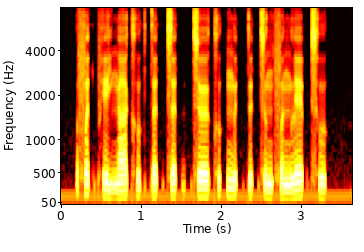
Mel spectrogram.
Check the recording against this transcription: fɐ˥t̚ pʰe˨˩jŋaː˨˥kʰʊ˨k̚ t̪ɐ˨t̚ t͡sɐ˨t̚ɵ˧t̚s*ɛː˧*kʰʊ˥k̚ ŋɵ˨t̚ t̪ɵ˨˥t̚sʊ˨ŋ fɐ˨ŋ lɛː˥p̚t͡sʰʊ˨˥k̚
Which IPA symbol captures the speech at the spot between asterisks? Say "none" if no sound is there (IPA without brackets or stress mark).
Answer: œː˧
